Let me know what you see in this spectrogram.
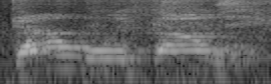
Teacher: Wutai tapi lidah, hujung lidah keluar macam ni. Hujung lidah keluar sikit.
